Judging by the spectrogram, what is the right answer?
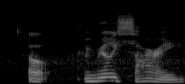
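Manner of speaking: tiny, shrunken, very small quiet voice. Reading a character's apology in a story, in a very small voice. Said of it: "said Hermione in a very small voice".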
